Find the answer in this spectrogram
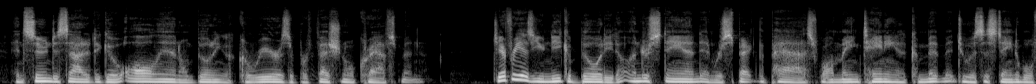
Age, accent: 40-59, American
